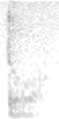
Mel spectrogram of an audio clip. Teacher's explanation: this type of D is dentalized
